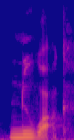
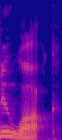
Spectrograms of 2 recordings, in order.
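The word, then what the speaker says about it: נוּחַ: The other main Hebrew word used for rest, used in the Hebrew scriptures, is nuach. That's spelled Nuakh.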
